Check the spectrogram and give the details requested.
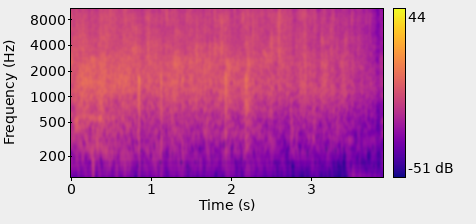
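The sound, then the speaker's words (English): An audience claps steadily in a dense, sustained round of applause for authors Paige Clark and Tony Birch at the close of a book talk, with a few sharper individual claps standing out before the sound thins toward the end. “A big round of applause.”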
